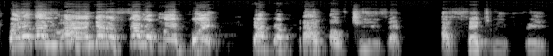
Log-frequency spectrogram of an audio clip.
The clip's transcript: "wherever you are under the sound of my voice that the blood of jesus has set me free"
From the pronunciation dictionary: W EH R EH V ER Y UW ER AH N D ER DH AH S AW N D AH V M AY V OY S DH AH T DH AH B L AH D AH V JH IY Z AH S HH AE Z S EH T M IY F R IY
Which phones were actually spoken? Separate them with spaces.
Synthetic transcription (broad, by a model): W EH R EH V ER Y UW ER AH N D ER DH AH S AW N AH V M AY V OY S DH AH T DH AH B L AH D AH V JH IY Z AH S HH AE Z S EH T M IY F R IY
